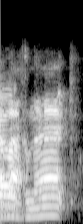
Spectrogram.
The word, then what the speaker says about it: tabarnak: we had a how do you say it in French, Joe? Tabernacle with the intro. Tabarnak.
